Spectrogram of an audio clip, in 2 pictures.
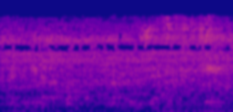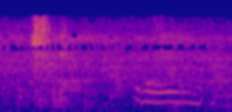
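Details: Siamese cat talking and playing, giving one drawn-out meow near the end, a steady tone that dips slightly and then levels off, over constant background hiss and broadband room noise.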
